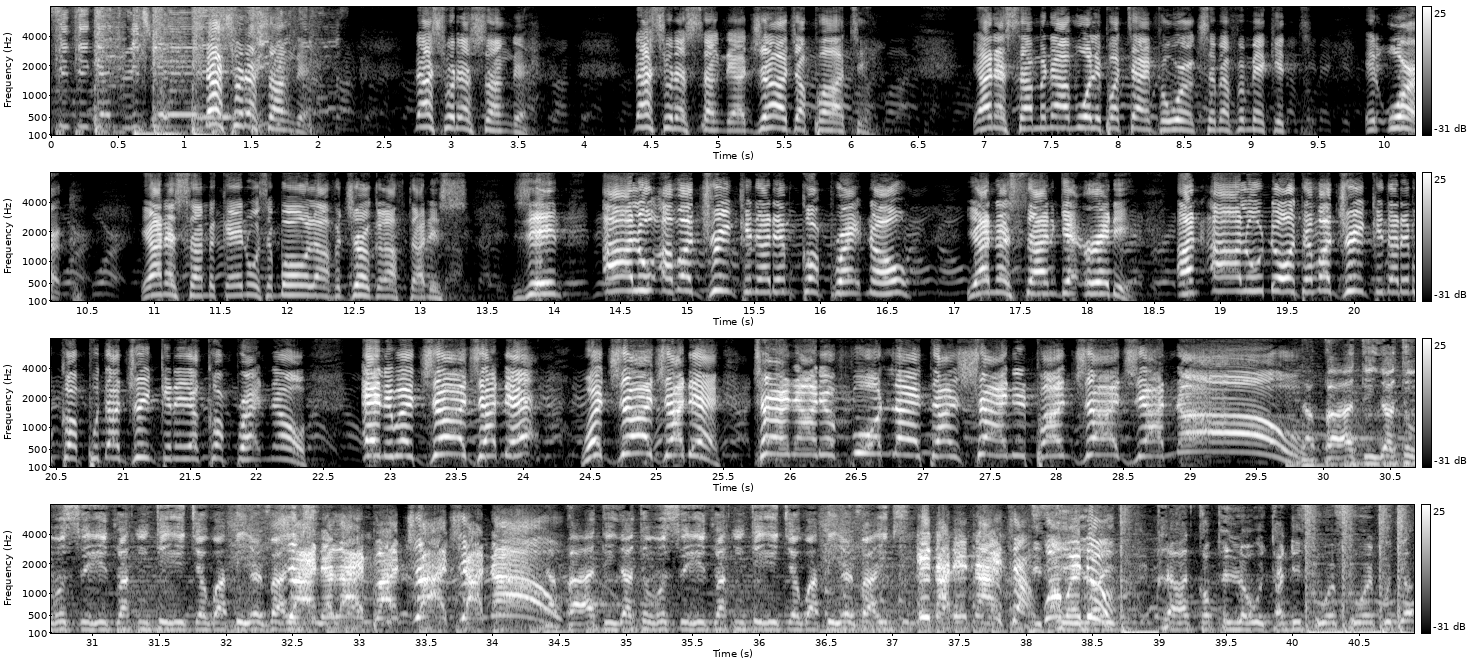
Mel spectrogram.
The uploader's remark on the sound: Sexy Boots Affair "Grown & Sexy" Live in LA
